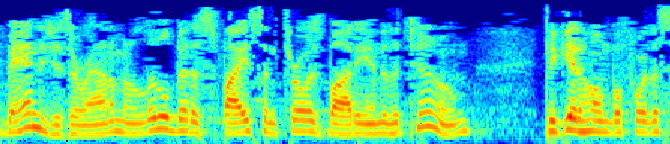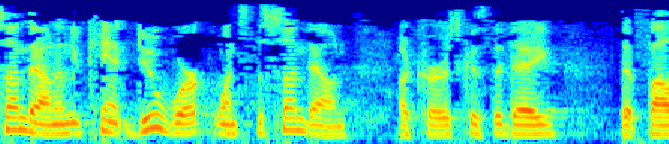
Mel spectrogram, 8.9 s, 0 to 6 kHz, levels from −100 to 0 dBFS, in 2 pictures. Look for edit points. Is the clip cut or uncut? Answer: cut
